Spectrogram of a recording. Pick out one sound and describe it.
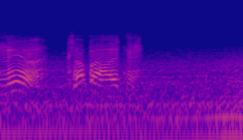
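A man speaks sharply, nearby.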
